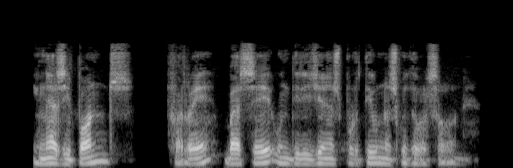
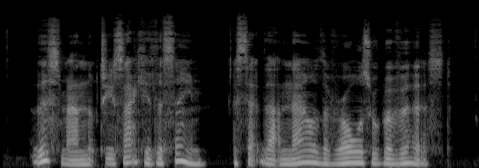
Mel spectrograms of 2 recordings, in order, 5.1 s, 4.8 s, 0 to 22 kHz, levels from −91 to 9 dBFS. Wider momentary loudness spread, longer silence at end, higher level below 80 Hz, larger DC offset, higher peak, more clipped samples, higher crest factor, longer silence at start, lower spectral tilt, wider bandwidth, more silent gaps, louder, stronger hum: first, 13 LU vs 9 LU; about the same, 0.45 s vs 0.35 s; first, -58 dBFS vs -64 dBFS; neither; first, -2 dBFS vs -18 dBFS; neither; about the same, 18 dB vs 16 dB; about the same, 0.35 s vs 0.3 s; about the same, -5 dB/octave vs -5.5 dB/octave; second, 7.8 kHz vs 14.5 kHz; first, 1.36-1.66 s vs none; first, -20 LUFS vs -34 LUFS; neither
